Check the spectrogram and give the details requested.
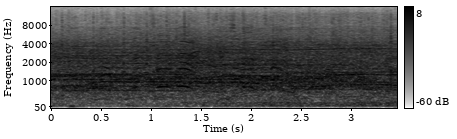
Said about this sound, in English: A minute 40 to go here in the contest. This crowd is raucous.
